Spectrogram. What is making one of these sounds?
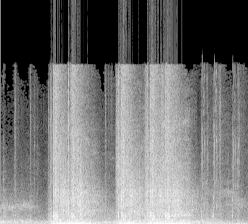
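Shotgun blasts boom loudly in an echoing space.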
